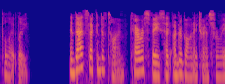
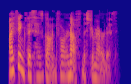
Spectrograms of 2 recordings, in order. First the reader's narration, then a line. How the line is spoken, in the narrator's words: he said harshly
